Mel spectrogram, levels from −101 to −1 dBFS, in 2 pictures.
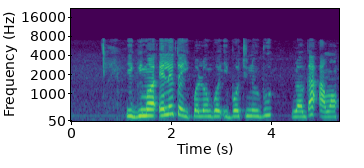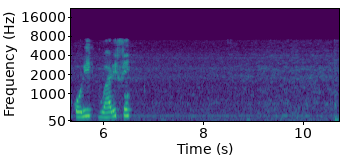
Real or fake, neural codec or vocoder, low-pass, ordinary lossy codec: real; none; 7.2 kHz; none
